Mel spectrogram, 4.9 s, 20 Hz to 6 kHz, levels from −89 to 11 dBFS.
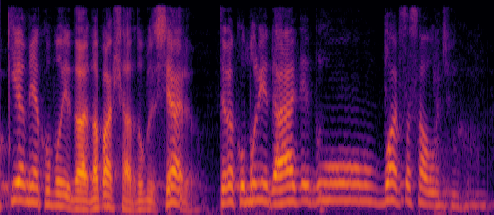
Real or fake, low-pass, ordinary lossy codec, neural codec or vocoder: fake; 5.4 kHz; none; codec, 24 kHz, 1.5 kbps, HILCodec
